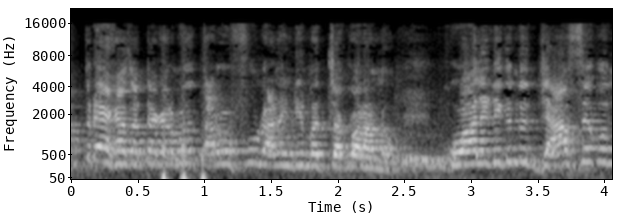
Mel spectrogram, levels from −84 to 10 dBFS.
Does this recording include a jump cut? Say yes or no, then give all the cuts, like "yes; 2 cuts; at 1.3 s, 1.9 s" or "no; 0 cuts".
no; 0 cuts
